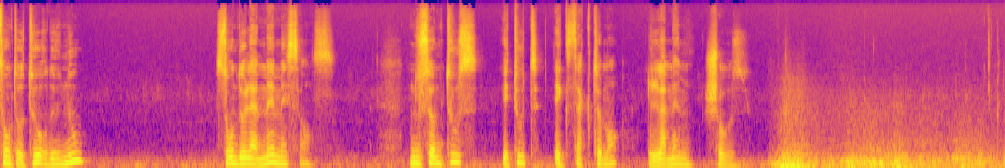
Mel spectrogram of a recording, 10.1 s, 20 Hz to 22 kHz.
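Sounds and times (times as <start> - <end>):
speech: 0.0 - 1.0, 2.2 - 3.4, 4.1 - 8.0
faint hiss of rain: 0.0 - 10.0
rolling thunder from a storm: 7.7 - 10.0.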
